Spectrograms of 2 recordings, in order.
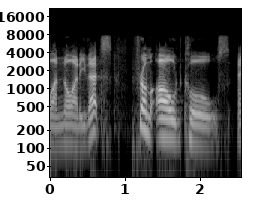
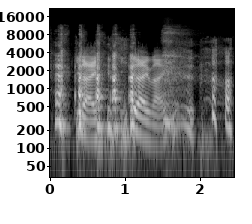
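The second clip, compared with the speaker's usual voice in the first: higher, louder, breaking into laughter; laughing greeting; 8 semitones higher, 7 dB louder, much slower than usual. Real, not acted. Host greeting viewers by name, cracking up. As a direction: greet them through real laughter.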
